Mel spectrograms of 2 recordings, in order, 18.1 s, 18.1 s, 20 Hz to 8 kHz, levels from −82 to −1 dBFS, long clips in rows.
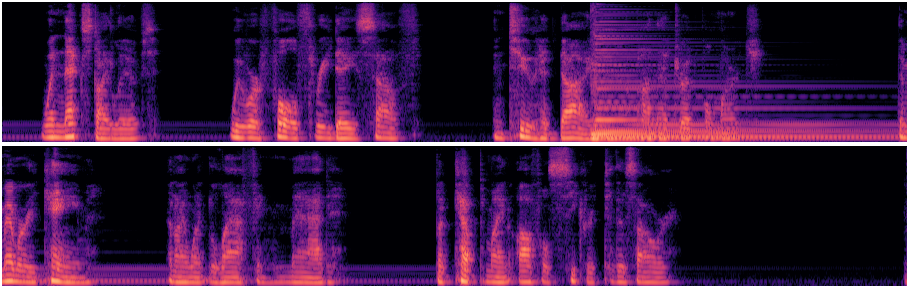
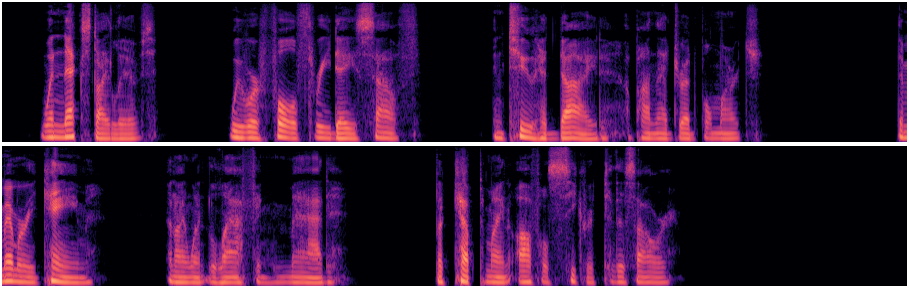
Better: second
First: background sound (Strum); 6 dB below the speech // room echo; dies away in 0.2 s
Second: none

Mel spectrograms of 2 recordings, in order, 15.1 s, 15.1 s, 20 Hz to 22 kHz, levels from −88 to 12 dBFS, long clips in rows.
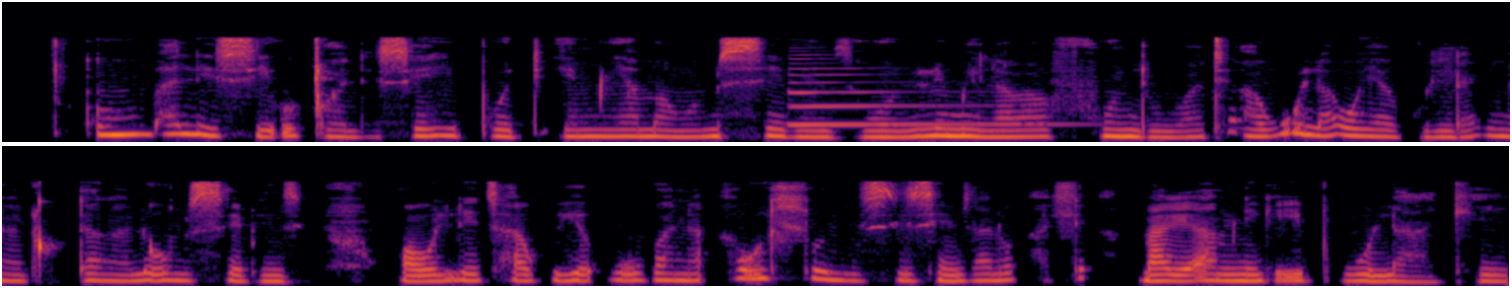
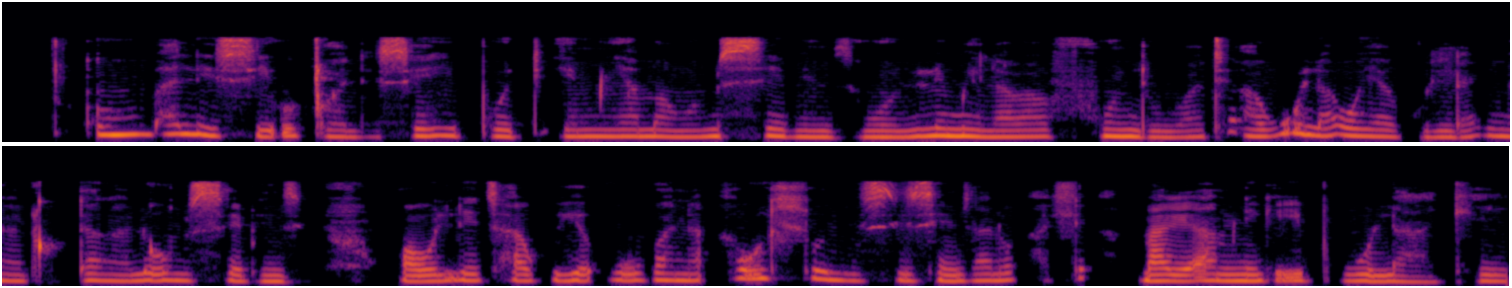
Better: second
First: background sound (Wind instrument, woodwind instrument); 12 dB below the speech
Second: none

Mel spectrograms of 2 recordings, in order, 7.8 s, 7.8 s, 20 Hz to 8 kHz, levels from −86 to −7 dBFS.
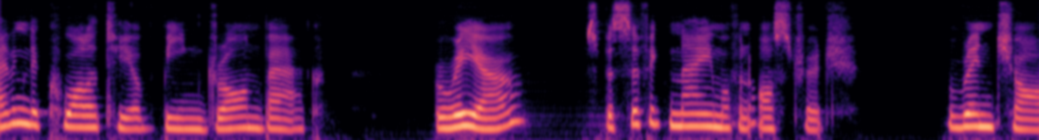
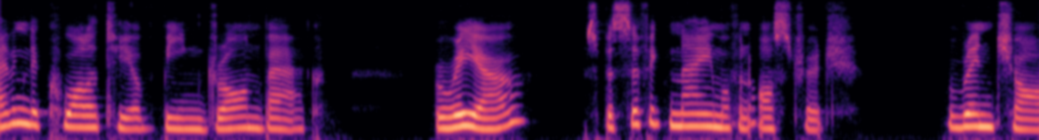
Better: second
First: noise reduction (neural separator model SepFormer DNS4)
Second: none

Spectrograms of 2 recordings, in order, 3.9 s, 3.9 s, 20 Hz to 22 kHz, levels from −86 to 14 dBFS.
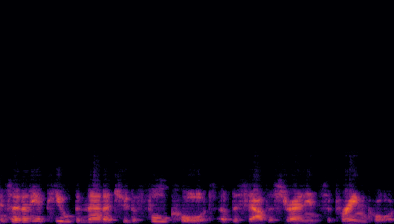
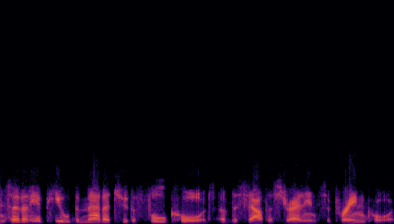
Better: second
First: room echo; dies away in 0.1 s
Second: none

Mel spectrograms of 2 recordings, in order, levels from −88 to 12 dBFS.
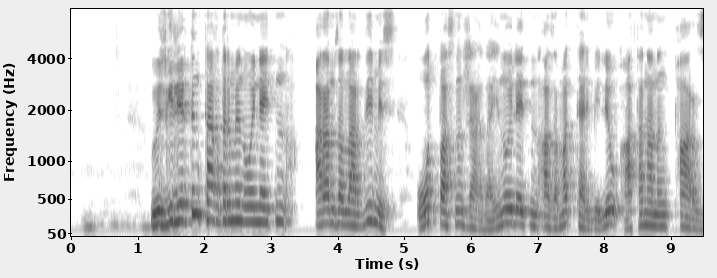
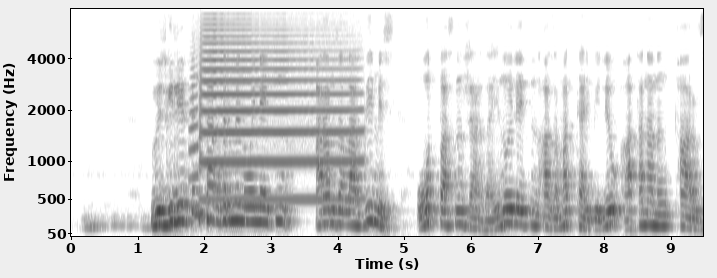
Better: first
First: none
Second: background sound (Trumpet); 5 dB below the speech // room echo; dies away in 0.3 s

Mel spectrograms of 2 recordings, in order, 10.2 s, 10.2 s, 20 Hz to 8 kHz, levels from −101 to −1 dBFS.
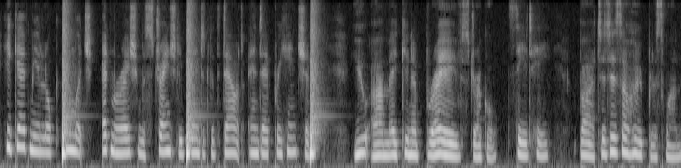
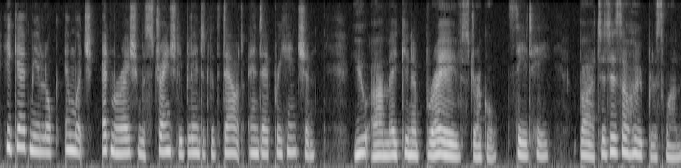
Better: second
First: background sound (Snare drum); 1 dB below the speech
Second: none

